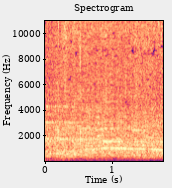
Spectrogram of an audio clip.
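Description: A large crowd in Texas boos a speaker off the stage, loudly and continuously, a dense wall of jeering voices filling the room with no break and no individual words standing out.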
